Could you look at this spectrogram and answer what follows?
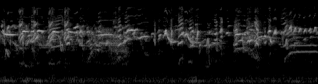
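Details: Red-fronted serins singing in unison with other birds as they warm up, a short burst of dense, high, tinkling twitters and thin whistled notes.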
